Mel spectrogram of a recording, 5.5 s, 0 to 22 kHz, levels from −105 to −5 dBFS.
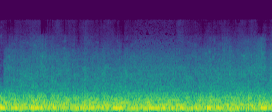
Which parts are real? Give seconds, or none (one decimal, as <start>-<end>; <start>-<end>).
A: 2.7-3.5

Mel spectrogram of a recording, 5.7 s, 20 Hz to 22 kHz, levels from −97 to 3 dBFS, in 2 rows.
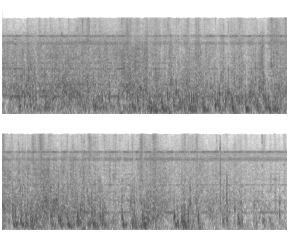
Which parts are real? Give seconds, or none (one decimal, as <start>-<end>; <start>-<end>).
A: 0.0-1.9; 3.3-5.7

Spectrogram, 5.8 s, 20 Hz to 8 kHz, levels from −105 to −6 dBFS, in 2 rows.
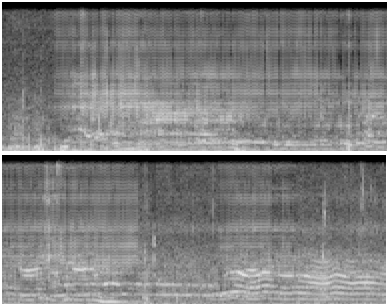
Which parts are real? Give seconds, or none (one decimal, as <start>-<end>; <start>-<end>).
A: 0.0-0.4; 3.9-4.5; 5.1-5.8

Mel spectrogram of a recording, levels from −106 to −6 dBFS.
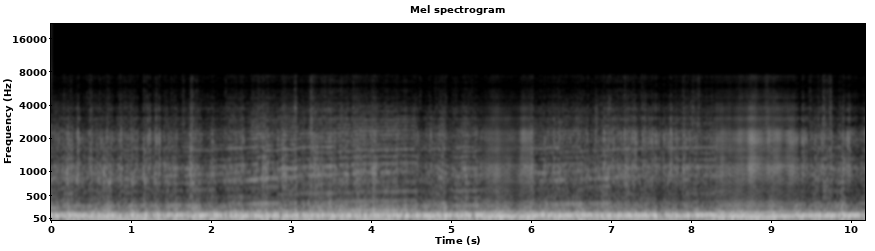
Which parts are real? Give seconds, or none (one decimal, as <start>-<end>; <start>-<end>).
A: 0.0-5.4; 6.0-8.3; 9.3-10.2

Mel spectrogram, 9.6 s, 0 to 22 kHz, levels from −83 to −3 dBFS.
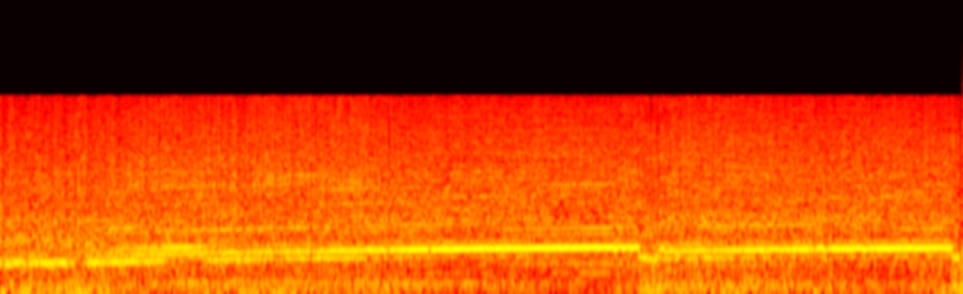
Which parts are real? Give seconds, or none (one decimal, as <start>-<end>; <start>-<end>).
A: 0.0-4.3; 9.1-9.6

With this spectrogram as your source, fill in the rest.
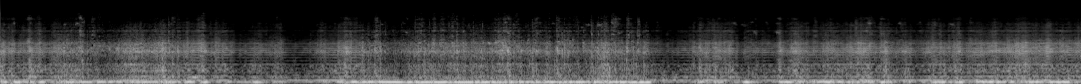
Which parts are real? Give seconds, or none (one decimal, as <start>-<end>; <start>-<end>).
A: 0.6-1.8; 3.6-6.5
